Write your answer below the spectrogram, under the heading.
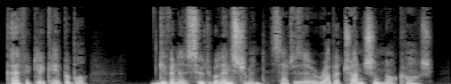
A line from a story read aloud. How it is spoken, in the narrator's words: The doctor said calmly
